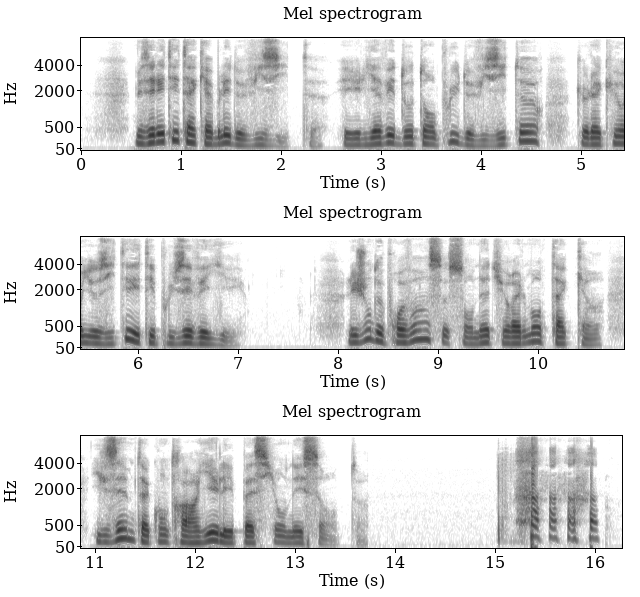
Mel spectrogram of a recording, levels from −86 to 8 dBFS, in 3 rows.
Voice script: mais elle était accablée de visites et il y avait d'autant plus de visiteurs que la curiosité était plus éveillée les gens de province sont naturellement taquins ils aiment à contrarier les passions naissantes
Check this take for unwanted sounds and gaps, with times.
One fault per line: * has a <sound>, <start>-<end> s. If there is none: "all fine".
* has a laugh, 15.0-16.1 s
